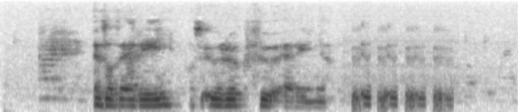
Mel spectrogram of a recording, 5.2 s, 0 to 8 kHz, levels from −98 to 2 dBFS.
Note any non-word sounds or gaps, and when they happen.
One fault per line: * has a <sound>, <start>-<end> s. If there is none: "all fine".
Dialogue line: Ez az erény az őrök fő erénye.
* has a laugh, 3.5-4.5 s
